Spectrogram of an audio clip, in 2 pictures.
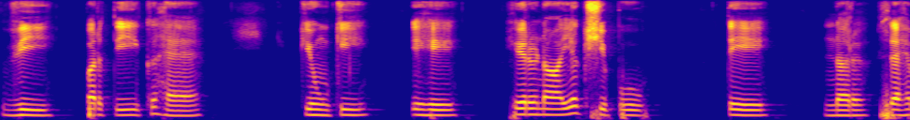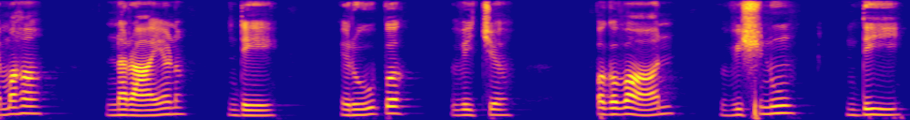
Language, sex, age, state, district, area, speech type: Punjabi, male, 18-30, Punjab, Patiala, urban, read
